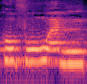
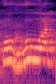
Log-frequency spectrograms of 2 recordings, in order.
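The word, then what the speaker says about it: كُفُوًا: ওয়া লাম ইয়াকুল লাহু কুফুয়ান, কুফু ফু ফা পেশ ফু এমন হবে, কুহুয়ান হবে না, কি হবে?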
